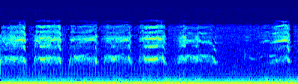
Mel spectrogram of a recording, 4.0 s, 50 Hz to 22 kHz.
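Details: Nest box feeding of saker falcon on 17 June 2018, 10:31: a regular run of loud, harsh, nasal calls about twice a second, fading after three seconds, over low background rumble.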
